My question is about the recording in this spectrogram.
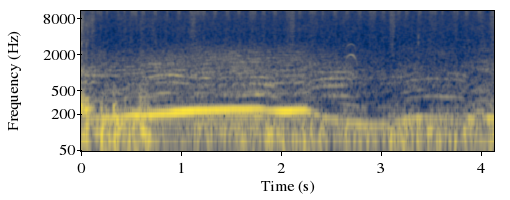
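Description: Distant rally car's engine, a steady drone that climbs slowly in pitch, drops lower a little past halfway, then picks up again.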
